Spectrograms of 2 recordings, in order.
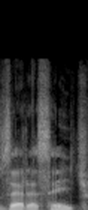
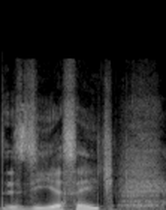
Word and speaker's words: zsh: I actually have a different one called ZSH, or sometimes people pronounce it ZSH.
